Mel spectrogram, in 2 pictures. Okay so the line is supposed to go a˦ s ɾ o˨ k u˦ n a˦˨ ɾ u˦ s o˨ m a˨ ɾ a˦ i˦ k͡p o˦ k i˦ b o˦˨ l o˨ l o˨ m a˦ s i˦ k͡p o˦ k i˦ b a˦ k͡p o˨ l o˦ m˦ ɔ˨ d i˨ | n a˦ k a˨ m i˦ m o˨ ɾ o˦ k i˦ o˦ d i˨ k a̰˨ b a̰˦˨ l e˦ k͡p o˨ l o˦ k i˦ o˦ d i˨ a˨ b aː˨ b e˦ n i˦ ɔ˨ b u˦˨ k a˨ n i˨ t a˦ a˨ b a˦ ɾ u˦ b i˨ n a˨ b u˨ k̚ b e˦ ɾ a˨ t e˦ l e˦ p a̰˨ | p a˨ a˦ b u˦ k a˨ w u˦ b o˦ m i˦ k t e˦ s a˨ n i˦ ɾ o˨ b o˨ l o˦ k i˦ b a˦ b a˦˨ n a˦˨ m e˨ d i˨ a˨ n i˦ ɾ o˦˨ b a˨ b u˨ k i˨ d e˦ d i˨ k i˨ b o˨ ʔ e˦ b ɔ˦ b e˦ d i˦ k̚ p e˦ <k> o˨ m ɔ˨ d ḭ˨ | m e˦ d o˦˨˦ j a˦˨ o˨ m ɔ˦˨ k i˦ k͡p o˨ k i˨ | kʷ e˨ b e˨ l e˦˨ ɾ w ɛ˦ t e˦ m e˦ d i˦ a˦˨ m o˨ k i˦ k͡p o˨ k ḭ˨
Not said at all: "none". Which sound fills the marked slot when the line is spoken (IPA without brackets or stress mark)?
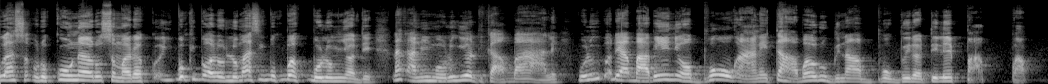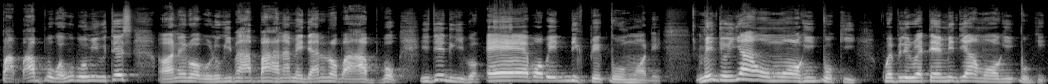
k͡p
